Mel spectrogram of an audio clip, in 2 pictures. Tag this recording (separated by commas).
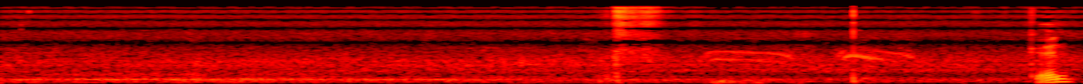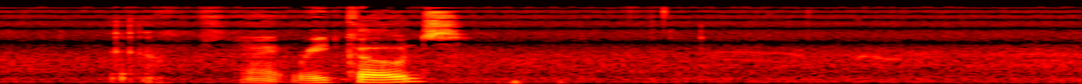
Speech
